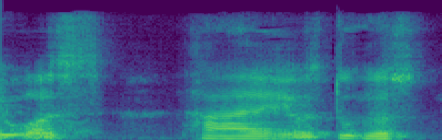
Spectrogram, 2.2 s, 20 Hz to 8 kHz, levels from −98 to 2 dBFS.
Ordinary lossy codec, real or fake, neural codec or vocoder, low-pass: AAC, 32 kbps; fake; vocoder, 22.05 kHz, 80 mel bands, HiFi-GAN; 7.2 kHz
